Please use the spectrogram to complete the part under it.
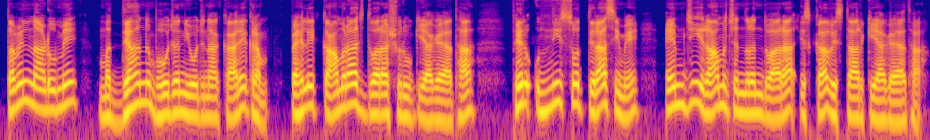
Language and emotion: Hindi, neutral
